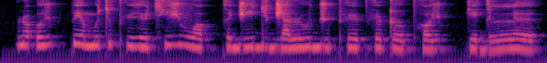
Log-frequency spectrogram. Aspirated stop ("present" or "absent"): present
